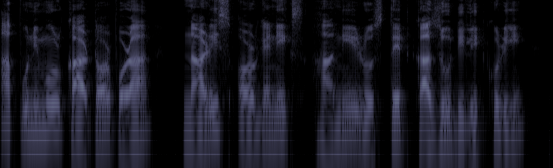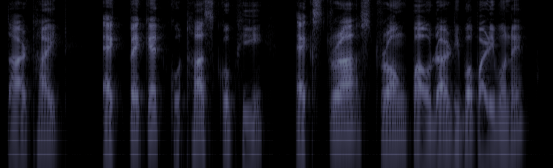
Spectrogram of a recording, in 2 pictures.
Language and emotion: Assamese, neutral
